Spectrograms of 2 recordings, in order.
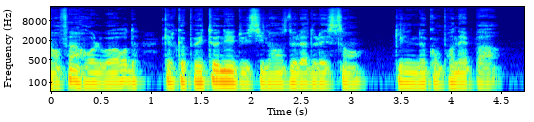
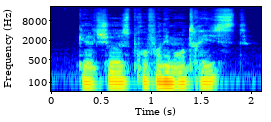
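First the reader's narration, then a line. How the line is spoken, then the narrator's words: Murmured. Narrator (French): murmurait Dorian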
